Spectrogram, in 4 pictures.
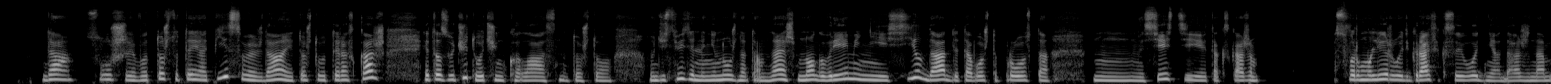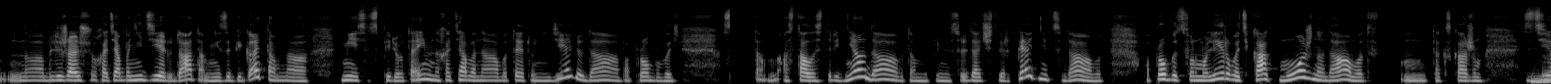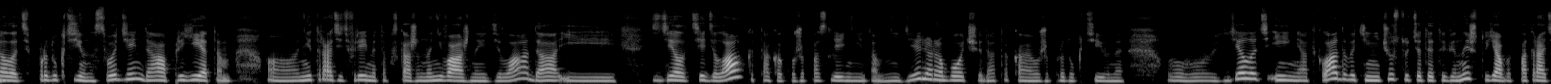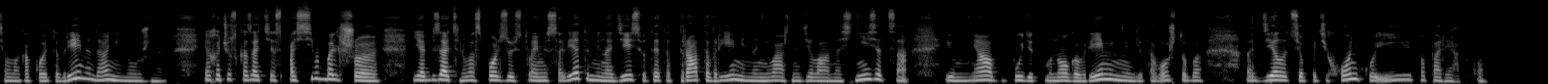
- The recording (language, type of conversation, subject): Russian, advice, Как мне избегать траты времени на неважные дела?
- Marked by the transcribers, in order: other background noise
